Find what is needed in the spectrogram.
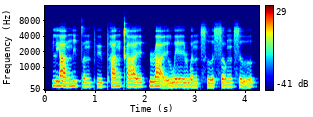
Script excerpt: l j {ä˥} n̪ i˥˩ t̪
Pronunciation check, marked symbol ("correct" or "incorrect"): incorrect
